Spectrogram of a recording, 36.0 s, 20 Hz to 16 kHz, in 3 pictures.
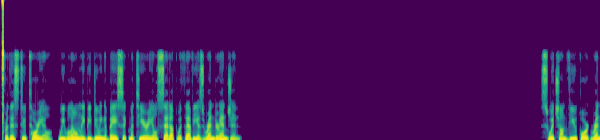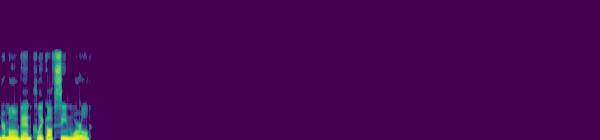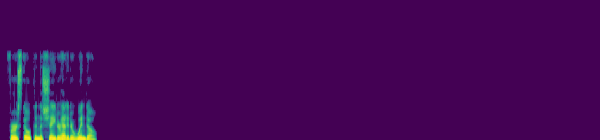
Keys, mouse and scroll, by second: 2.7 click, 6.1 click, 11.3 click, 12.2-15.3 drag, 18.8 scroll down 2, 19.5-22.5 middle drag, 26.9-30.0 drag, 30.3-30.7 scroll down 9, 31.5-36.0 drag.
